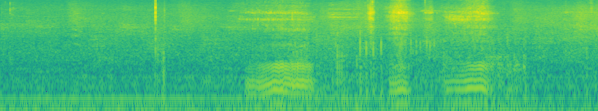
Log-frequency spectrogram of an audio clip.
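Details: A French bulldog, seemingly glum, snores ever louder, with low rumbling breaths and wavering, whining tones.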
